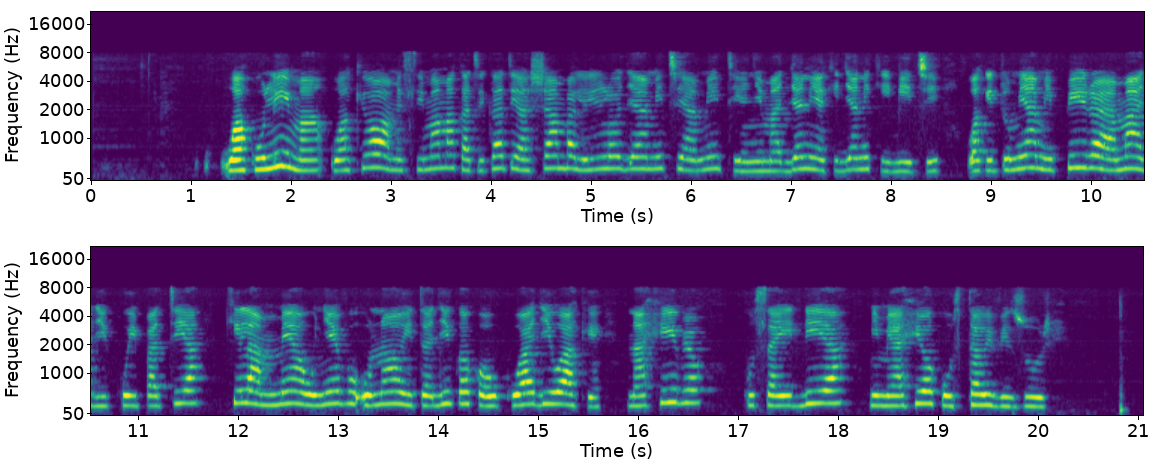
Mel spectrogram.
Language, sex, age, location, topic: Swahili, female, 25-35, Dar es Salaam, agriculture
